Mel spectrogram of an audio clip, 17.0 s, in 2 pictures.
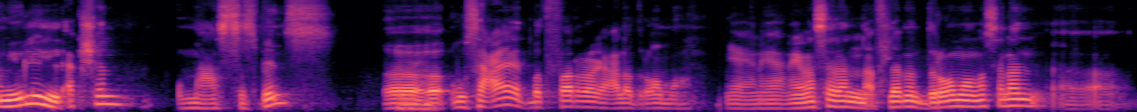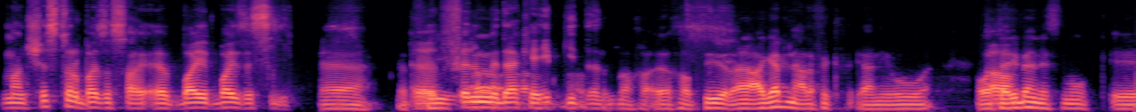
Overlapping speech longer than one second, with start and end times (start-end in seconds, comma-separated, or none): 11.6-13.1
